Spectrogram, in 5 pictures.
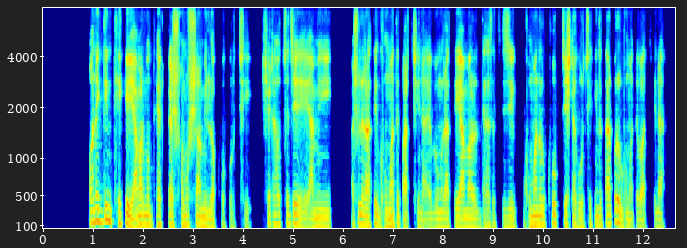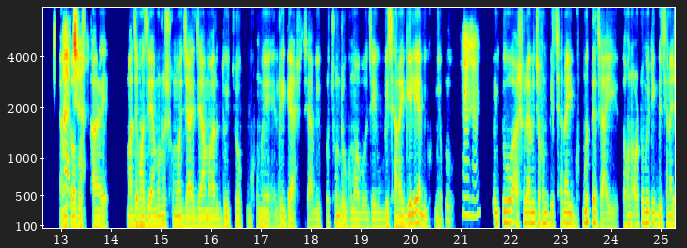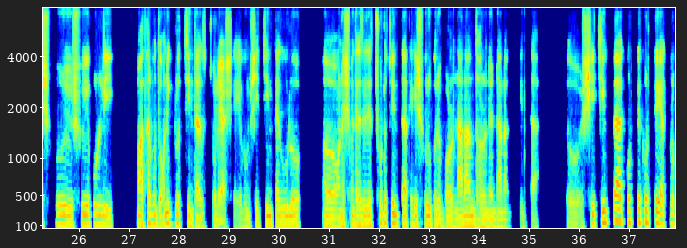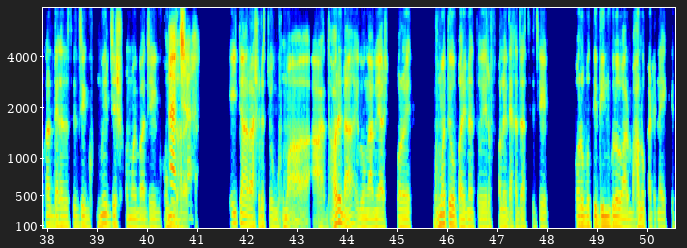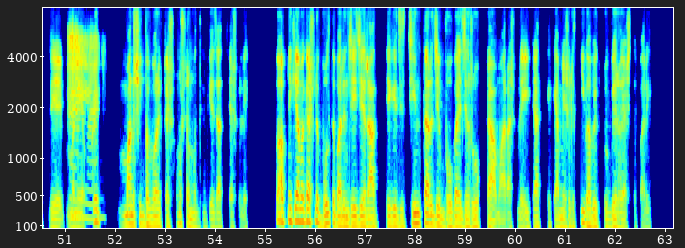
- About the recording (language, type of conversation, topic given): Bengali, advice, রাতে চিন্তায় ভুগে ঘুমাতে না পারার সমস্যাটি আপনি কীভাবে বর্ণনা করবেন?
- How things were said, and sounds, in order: tapping; drawn out: "উম"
